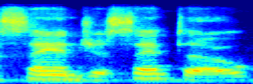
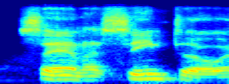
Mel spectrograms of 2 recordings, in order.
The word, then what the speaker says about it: San Jacinto: Everyone here calls it San Jacinto, where really it'd be San Jacinto, and I'm just wondering why that is.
